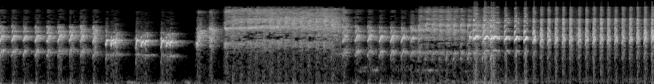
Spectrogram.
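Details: Long-tailed shrike training song with high chirping phrases, a harsh hissing burst in the middle, then a fast, even, repeated chattering trill.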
